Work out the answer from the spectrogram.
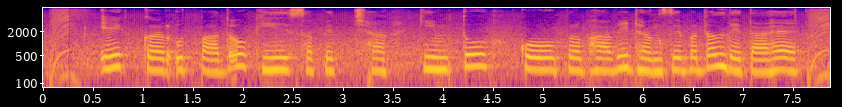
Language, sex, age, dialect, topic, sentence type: Hindi, female, 31-35, Kanauji Braj Bhasha, banking, statement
